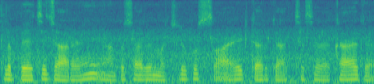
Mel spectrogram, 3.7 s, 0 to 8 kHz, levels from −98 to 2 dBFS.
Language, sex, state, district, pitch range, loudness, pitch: Hindi, male, Delhi, New Delhi, 105-120 Hz, -19 LUFS, 115 Hz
